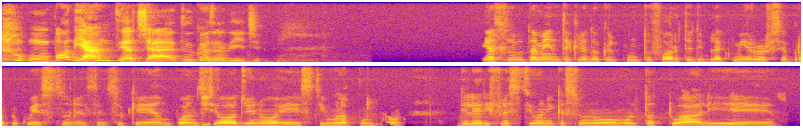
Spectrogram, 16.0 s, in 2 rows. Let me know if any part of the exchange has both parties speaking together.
No

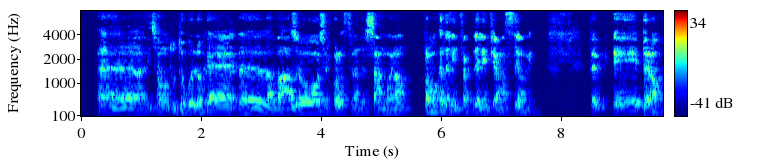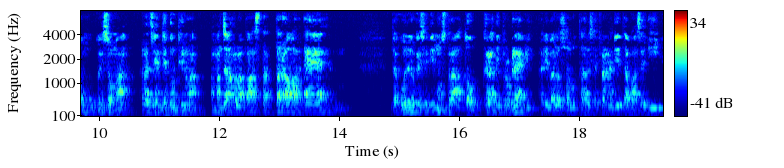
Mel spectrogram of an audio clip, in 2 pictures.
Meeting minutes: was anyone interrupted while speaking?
No

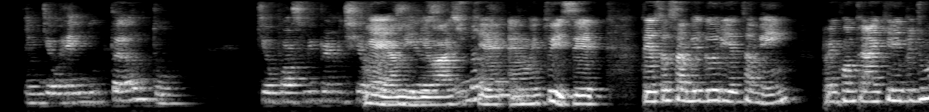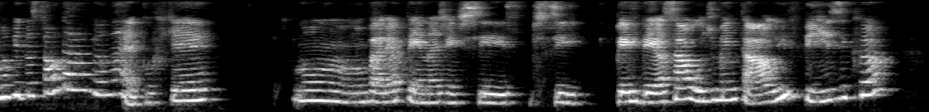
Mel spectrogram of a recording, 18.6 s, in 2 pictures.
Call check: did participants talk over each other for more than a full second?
Yes, from 3.6 s

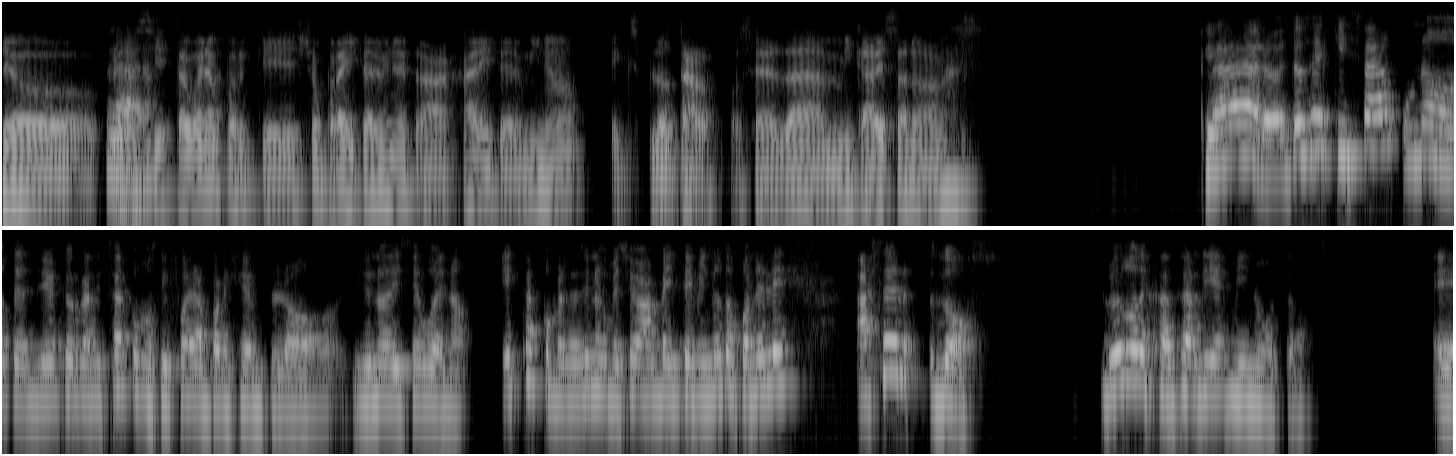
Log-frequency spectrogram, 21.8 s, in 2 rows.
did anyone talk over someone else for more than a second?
No

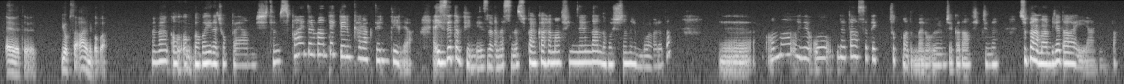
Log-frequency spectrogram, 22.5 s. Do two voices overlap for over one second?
No

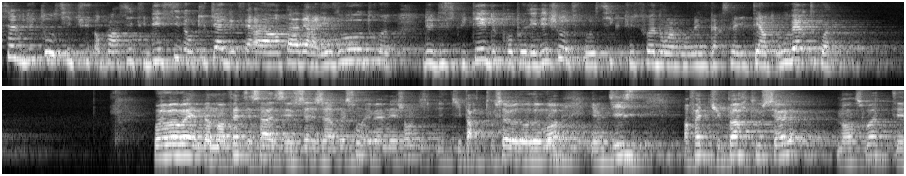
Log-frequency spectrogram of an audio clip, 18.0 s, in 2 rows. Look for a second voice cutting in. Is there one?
No

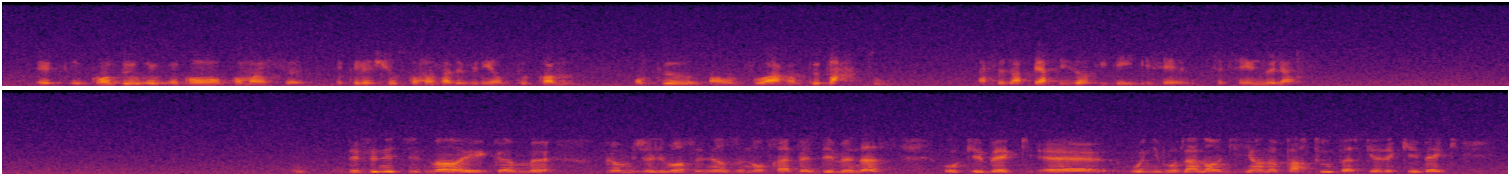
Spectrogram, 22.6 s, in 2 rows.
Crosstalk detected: No

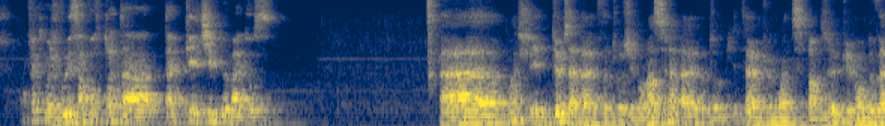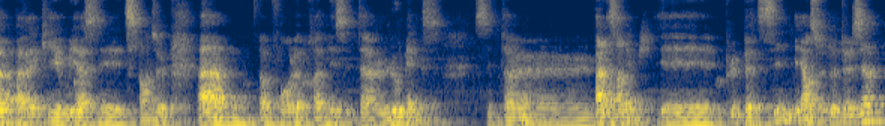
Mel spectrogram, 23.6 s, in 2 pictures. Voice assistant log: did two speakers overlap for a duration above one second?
No

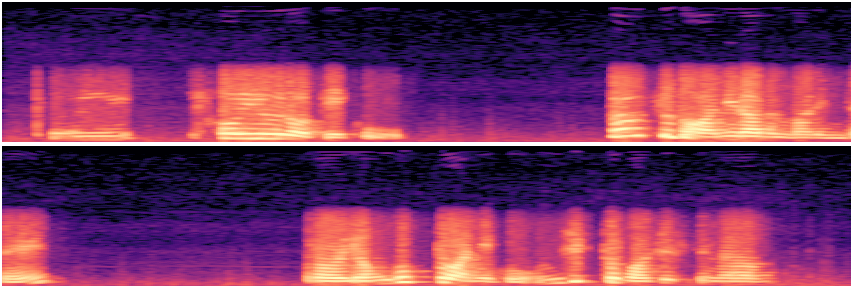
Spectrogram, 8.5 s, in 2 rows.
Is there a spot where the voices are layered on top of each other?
No

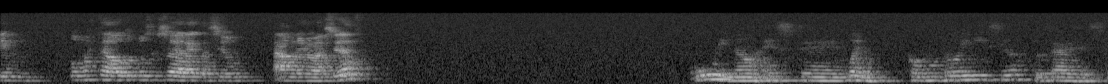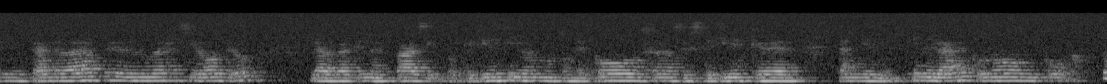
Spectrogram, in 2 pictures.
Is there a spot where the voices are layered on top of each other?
No

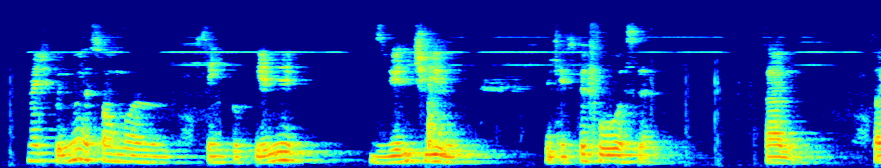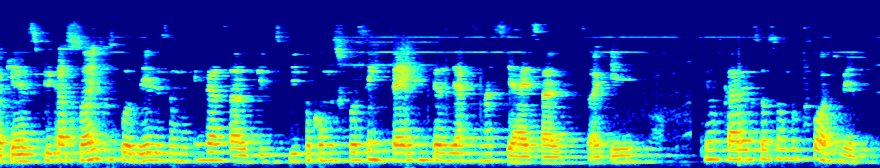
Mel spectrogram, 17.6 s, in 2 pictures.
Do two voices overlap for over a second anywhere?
No

